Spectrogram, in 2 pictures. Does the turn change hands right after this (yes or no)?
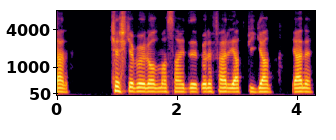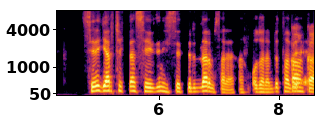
no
